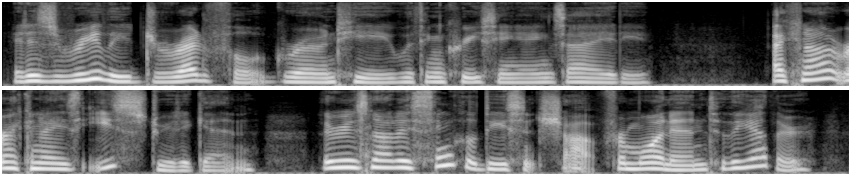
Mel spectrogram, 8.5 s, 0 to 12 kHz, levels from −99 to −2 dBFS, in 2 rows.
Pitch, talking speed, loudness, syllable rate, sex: 210 Hz, 200 wpm, -17 LUFS, 6.1 syllables/s, female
